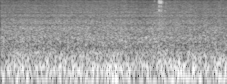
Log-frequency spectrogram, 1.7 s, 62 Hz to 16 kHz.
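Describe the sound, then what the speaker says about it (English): Strong wind gust roaring against the rider's microphone on a Vespa GTS 300 Super Sport scooter ride, a loud, steady broadband rush filling the whole moment with no speech. "Wow, that was a big gust right there."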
